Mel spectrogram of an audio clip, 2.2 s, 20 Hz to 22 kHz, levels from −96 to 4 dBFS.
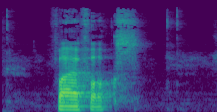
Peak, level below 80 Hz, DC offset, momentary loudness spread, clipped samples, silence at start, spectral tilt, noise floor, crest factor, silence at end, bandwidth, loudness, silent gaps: -2 dBFS; -68 dBFS; under 0.1%; 22 LU; under 0.1%; 0.6 s; -5 dB/octave; -58 dBFS; 22 dB; 0.8 s; 16.5 kHz; -22 LUFS; none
